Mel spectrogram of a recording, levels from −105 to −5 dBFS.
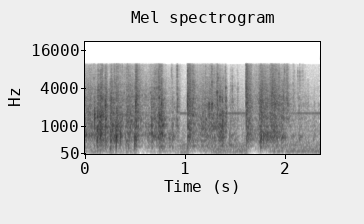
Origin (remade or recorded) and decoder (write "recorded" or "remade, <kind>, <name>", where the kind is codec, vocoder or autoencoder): recorded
